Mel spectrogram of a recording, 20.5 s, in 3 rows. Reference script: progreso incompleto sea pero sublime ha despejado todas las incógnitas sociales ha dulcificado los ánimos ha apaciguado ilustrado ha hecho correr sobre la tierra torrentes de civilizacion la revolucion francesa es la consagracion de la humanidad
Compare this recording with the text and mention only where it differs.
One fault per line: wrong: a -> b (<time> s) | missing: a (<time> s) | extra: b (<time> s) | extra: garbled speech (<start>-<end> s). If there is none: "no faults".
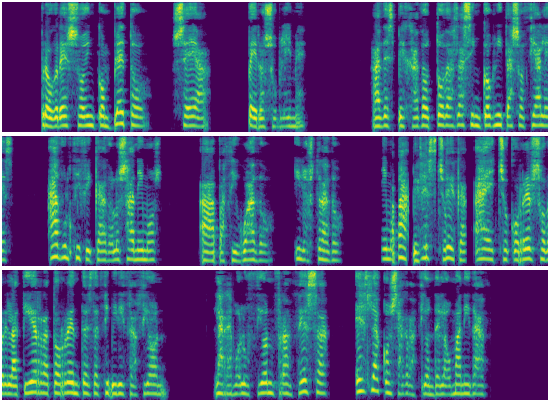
extra: garbled speech (11.6-12.6 s)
